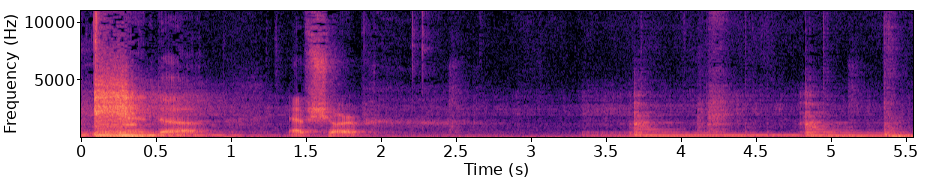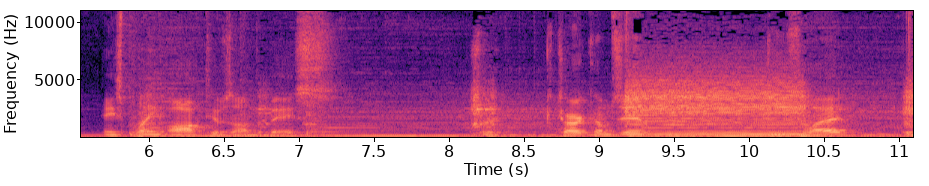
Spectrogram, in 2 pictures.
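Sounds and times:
low bass notes: 0.0 - 1.0, 3.4 - 11.0.

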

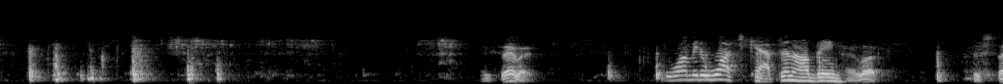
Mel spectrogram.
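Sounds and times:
knocks and clunks: 0.2 - 2.4.

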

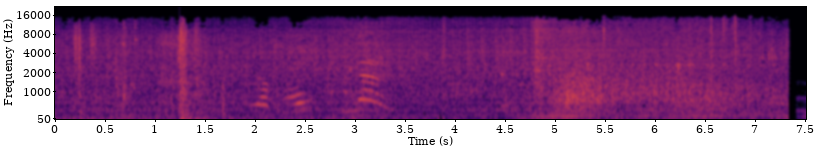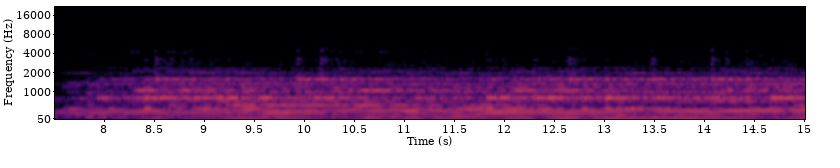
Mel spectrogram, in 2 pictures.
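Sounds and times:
car engine pulling away: 0.0 - 7.4
car door shutting: 0.1 - 1.8
soft ambient music: 7.4 - 15.0.

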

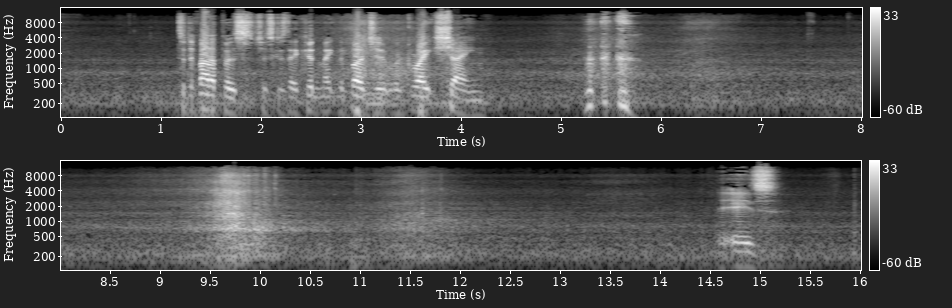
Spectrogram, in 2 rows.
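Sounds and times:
road and tyre noise in car: 0.0 - 16.0
car passing whoosh: 5.9 - 7.1, 8.4 - 12.8.

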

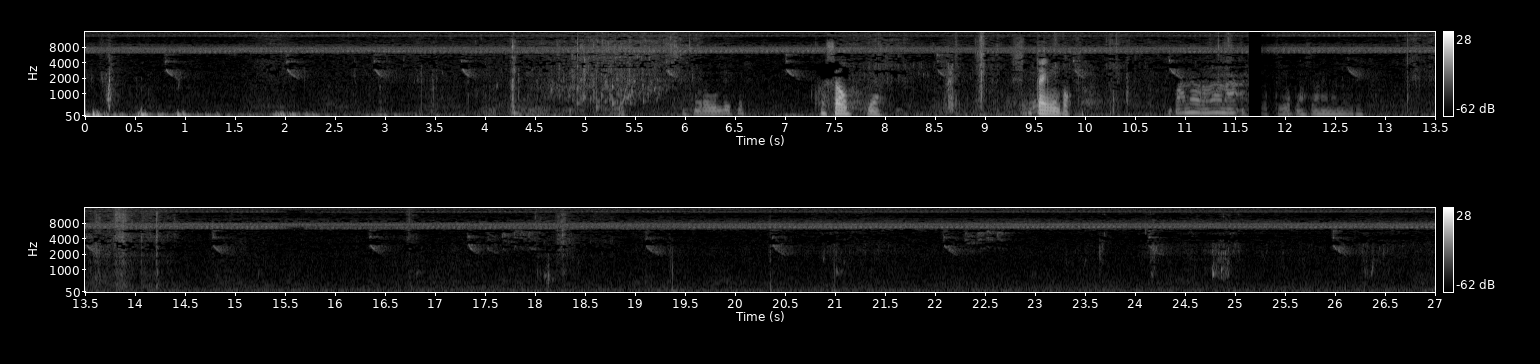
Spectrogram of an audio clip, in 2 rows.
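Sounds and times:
insects droning: 0.0 - 27.0.

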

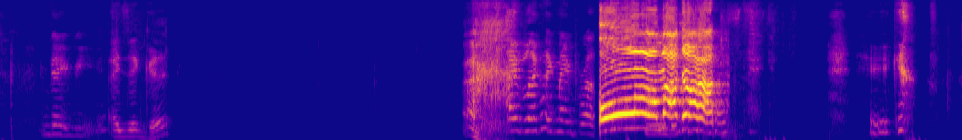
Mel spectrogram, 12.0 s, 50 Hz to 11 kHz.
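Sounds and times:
person sighing breathily: 5.8 - 6.4.

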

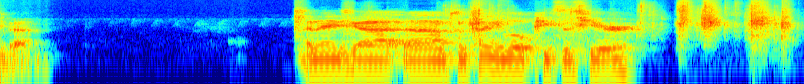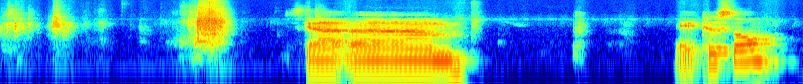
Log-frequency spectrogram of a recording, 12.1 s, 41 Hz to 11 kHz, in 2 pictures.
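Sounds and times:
plastic bag rustling: 2.2 - 7.8
plastic bag crinkle: 2.3 - 7.8.

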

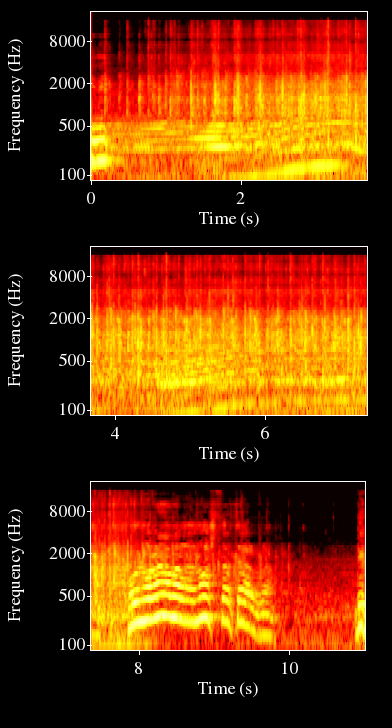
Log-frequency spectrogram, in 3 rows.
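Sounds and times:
audience applauding: 0.0 - 10.3.

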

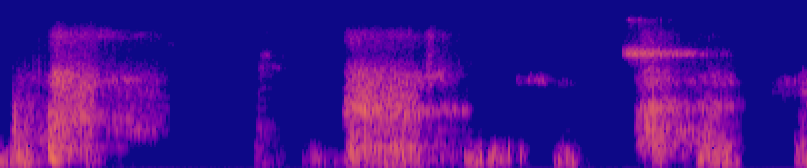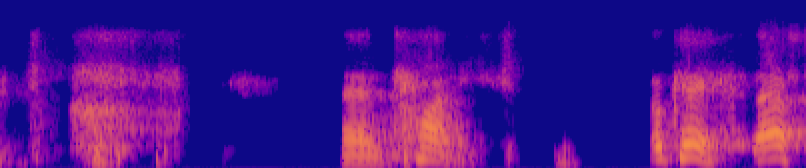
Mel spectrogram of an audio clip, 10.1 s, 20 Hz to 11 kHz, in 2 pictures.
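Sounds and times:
person breathing hard: 0.0 - 1.2, 2.1 - 6.9.

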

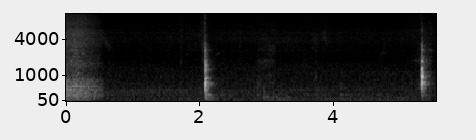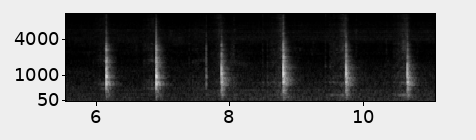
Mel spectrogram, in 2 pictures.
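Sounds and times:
knife chopping on wooden board: 2.0 - 2.3, 5.3 - 10.9.

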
